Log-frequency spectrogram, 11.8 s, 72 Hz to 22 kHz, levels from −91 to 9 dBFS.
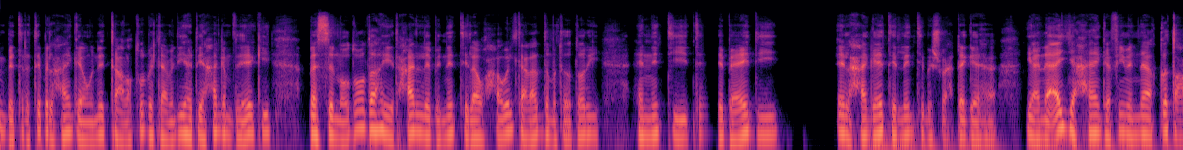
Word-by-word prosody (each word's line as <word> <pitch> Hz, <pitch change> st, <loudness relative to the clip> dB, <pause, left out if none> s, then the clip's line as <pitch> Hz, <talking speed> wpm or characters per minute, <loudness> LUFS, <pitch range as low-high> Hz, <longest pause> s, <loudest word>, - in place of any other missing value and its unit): بترتبي 130 Hz, +1 st, -3 dB
الحاجة 130 Hz, -2 st, -1 dB
وإن 105 Hz, +2 st, -4 dB
أنتِ 130 Hz, -2 st, -1 dB
على 100 Hz, -3 st, -1 dB
طول 145 Hz, +5 st, -5 dB
بتعمليها 125 Hz, 0 st, -1 dB
دي 125 Hz, 0 st, -1 dB
حاجة 140 Hz, +4 st, -1 dB
مضايقاكِ، 125 Hz, +4 st, -1 dB, 0.5 s
بس 130 Hz, 0 st, +6 dB
الموضوع 130 Hz, +7 st, 0 dB
ده 155 Hz, -1 st, +5 dB
هيتحَلّ 135 Hz, -1 st, +2 dB
بإن 115 Hz, 0 st, -6 dB
أنتِ 135 Hz, 0 st, -2 dB
لو 115 Hz, -2 st, +2 dB
حاولتِ 135 Hz, +6 st, -1 dB
على 115 Hz, -, +1 dB
قد 130 Hz, +3 st, -2 dB
ما 110 Hz, -, -6 dB
تقدري 120 Hz, +4 st, -4 dB, 0.4 s
إن 120 Hz, 0 st, -1 dB
أنتِ 130 Hz, -2 st, -3 dB, 0.4 s
تبعدي 125 Hz, +3 st, 0 dB, 0.6 s
الحاجات 125 Hz, 0 st, +3 dB
اللي 125 Hz, +1 st, 0 dB
أنتِ 130 Hz, -, -6 dB
مش 110 Hz, -, -3 dB
محتاجاها، 110 Hz, -2 st, -2 dB, 0.3 s
يعني 110 Hz, +1 st, +5 dB
أي 155 Hz, -2 st, +6 dB
حاجة 135 Hz, 0 st, +1 dB
في 140 Hz, -, -4 dB
منها 130 Hz, 0 st, +2 dB
قطعة 140 Hz, -2 st, 0 dB
125 Hz, 185 wpm, -25 LUFS, 115-135 Hz, 0.6 s, بس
